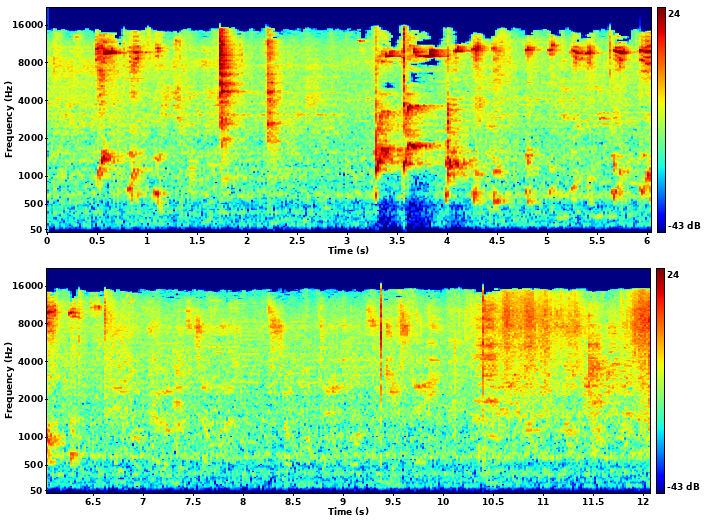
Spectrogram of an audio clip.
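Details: At Himaldog Kennel, a seven-week-old Tibetan Mastiff puppy lets out a cluster of brief, sharp yips and whimpers over a few seconds, followed by quieter stretches with faint voices and household noise.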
